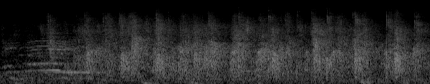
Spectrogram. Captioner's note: applause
